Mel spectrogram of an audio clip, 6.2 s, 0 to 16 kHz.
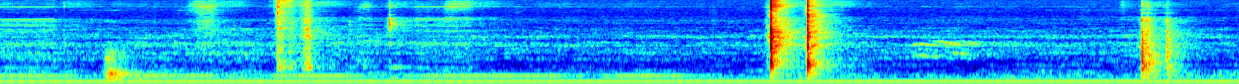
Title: drive not working clicking sound 12tb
